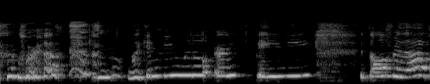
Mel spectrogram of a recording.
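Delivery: high, tearful voice breaking into laughs; real tears mixed with giggles; crying through laughter. Real, not acted. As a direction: cry and laugh at once, pitch way up. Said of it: "I said I wasn't gonna cry".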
